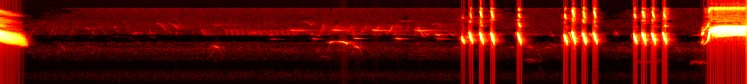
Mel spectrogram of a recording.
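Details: After a quiet spell with faint distant notes, a European greenfinch delivers several quick bursts of bright chirping trills and begins a buzzy wheeze at the end.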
